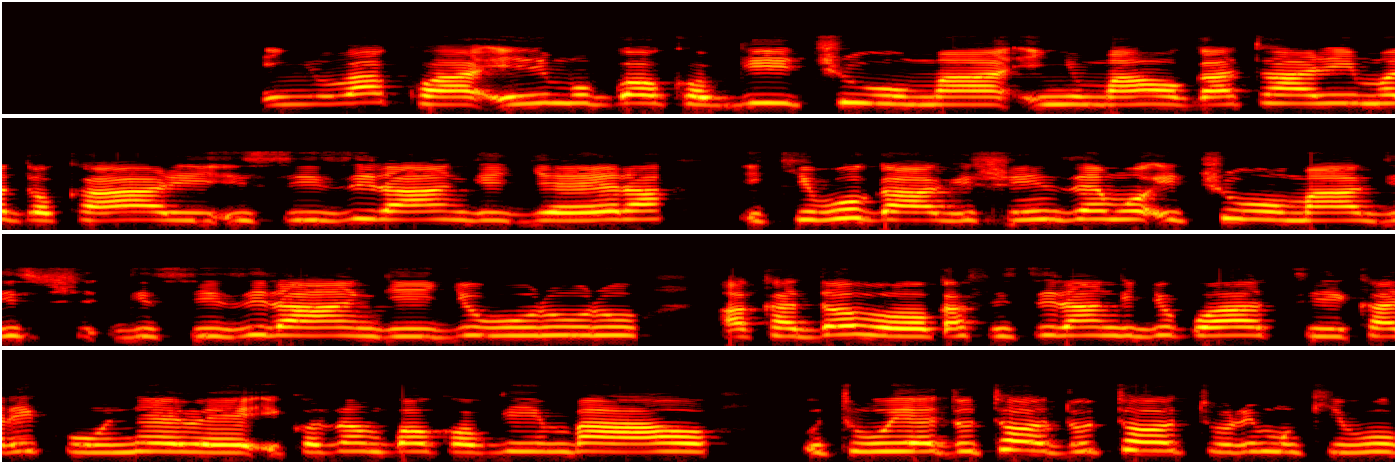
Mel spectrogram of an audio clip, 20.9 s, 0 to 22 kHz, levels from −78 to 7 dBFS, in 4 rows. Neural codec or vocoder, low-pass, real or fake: none; 7.2 kHz; real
